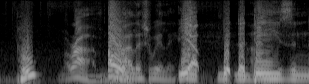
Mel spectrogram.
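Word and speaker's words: Dvalishvili: Dwalishvili is actually how we pronounce his name. Who? Merab. Oh. Dwalishvili.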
